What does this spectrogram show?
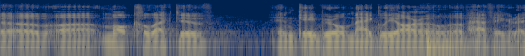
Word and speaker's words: Magliaro: We're with Jacob Sembrano of Cruz Blanca, Matt Tanaka of Malt Collective, and Gabriel Magliaro of Half Acre.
